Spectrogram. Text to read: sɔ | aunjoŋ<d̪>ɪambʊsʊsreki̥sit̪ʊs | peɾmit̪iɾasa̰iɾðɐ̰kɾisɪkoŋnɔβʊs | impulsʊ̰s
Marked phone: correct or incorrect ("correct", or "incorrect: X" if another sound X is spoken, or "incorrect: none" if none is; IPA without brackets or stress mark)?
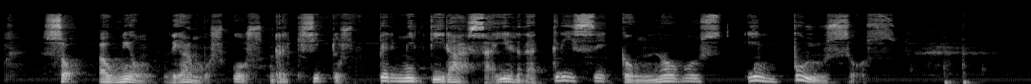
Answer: correct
